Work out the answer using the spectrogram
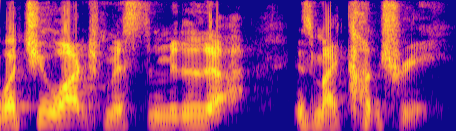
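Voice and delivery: put-on heavy, hard South African accent. Retell Kruger looking at Milner and answering him, in a Kruger voice, hard South African accent. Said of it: "says in his you know hard South African accent".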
